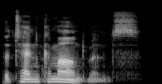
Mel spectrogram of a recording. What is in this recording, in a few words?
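"ten commandments", British English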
